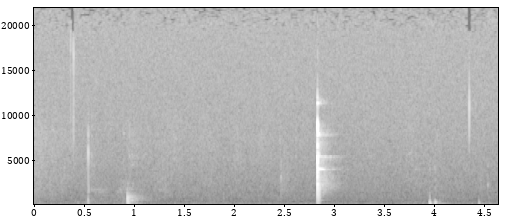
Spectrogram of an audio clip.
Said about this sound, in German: Ich finde, das mache ich gut mit mir selber anstoßen.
